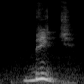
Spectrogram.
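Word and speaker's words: bridge: डी जी ई ब्रिज ब्रिज में जी के पहले डी है तो यहां पर बी आर आई जी ई ब्रिज इसका उच्चारण हो रहा है डी लिखा गया है किंतु यह साइलेंट है तो ब्रिज मीस पुल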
